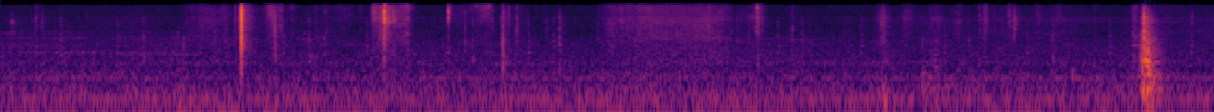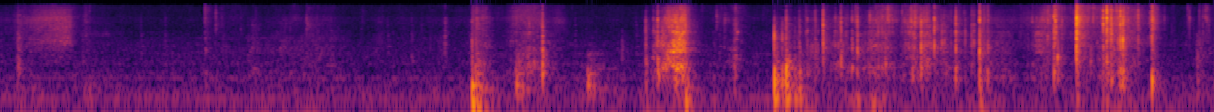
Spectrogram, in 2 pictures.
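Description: Plastic shrink wrap on a sealed hobby box of trading cards crinkling and tearing as the box is unwrapped, starting about two-thirds of the way in and growing busier toward the end. Before that there are only a few light clicks of cards being handled on the table.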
